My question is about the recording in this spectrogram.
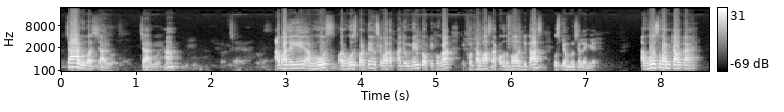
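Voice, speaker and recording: A man from teaching a language class, explaining step by step and checking that the students follow. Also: fairly high pitch. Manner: explains slowly, keeps checking the class understands. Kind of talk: classroom lecture.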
